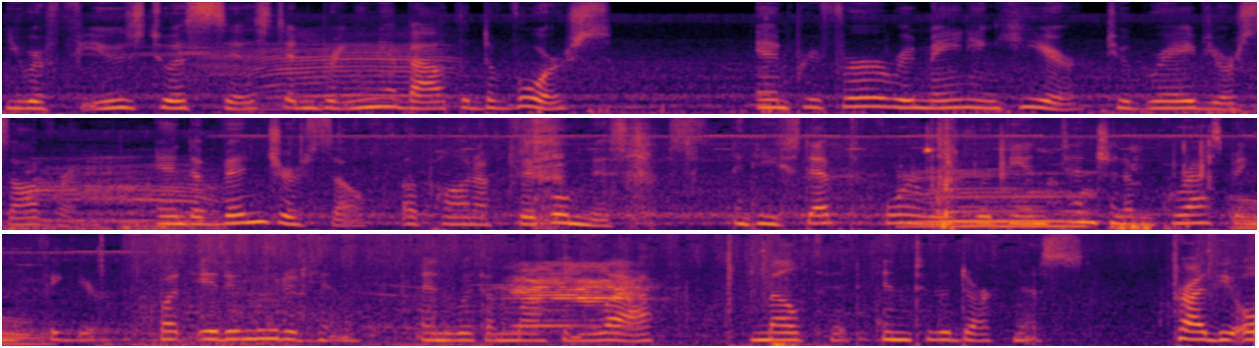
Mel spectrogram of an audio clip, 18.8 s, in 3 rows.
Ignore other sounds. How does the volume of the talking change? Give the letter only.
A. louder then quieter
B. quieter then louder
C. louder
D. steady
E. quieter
D.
